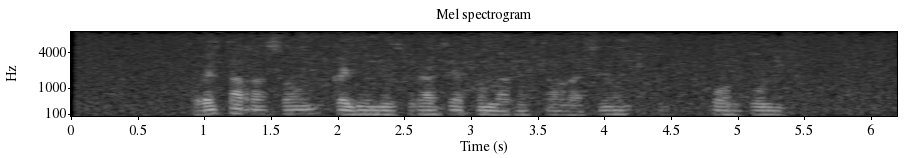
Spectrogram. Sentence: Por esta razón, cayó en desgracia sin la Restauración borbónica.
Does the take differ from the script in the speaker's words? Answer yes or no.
yes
